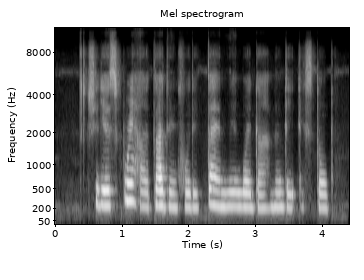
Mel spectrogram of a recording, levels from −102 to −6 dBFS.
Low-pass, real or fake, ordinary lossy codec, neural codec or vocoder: none; fake; none; codec, 24 kHz, 0.9 kbps, WavTokenizer, medium music audio release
